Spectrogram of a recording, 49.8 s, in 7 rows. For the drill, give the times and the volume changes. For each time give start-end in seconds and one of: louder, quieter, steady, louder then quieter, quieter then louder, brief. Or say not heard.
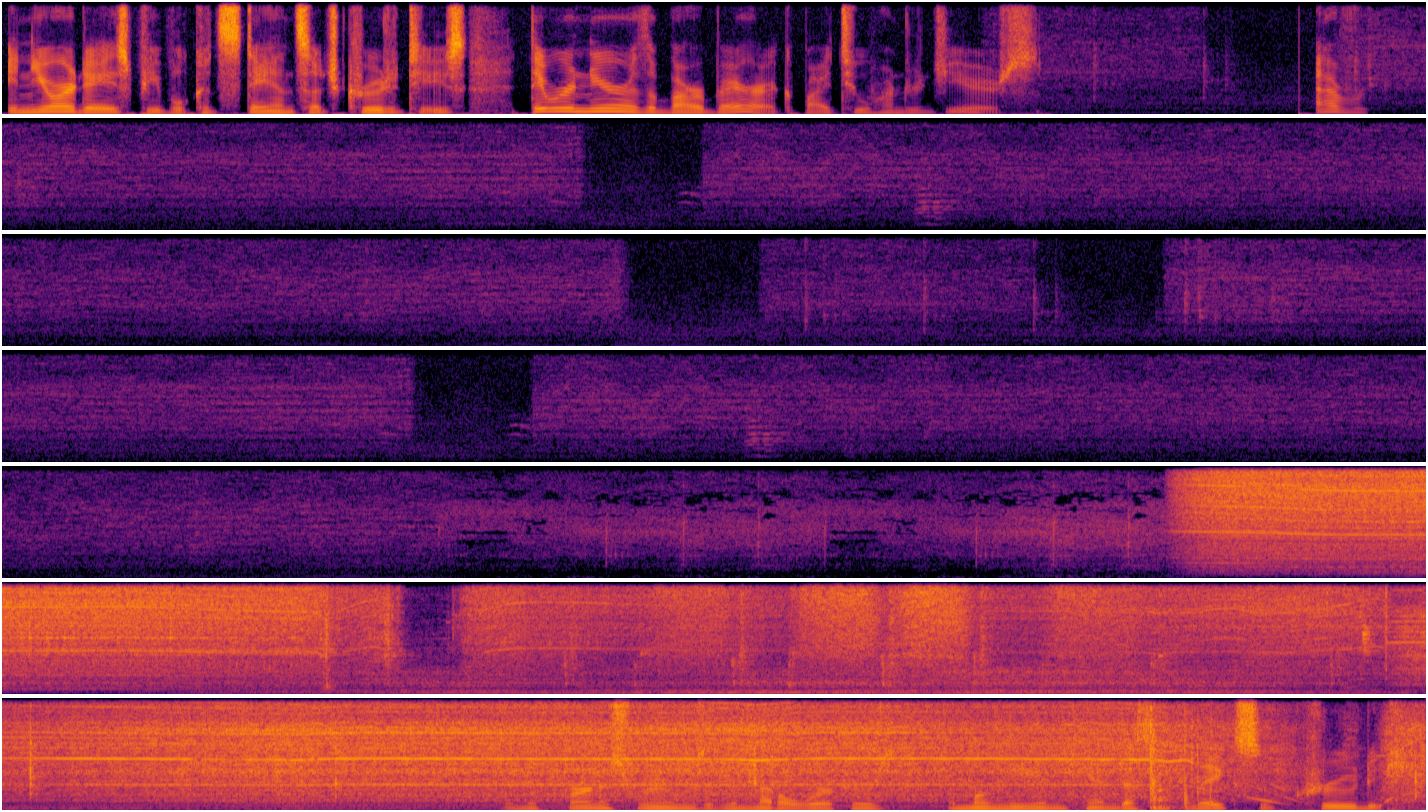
34.3-49.7 quieter then louder.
